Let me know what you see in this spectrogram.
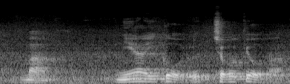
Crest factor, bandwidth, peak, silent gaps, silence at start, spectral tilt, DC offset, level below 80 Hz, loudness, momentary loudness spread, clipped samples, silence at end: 18 dB; 12 kHz; 0 dBFS; none; 0 s; -6.5 dB/octave; under 0.1%; -42 dBFS; -17 LUFS; 14 LU; under 0.1%; 0 s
